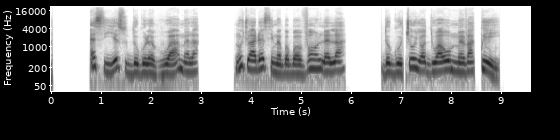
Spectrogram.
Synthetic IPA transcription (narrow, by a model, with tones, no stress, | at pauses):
e˦si˨je˦su˨d̪o˨ɡo˨lɛ˨βu˨a˨˦mɛ̃˨la˦ | ŋũ˦t͡ʃu˦a˨ɖɛ˦si˨mɛ̃˨ɡ͡bɔ˨ɡ͡bɔ˨vɔ̃˦lɛ˨la˦ | d̪o˨ɡo˨t͡ʃo˦jɔ˨d̪o˨a˨wo˦mɛ̃˨va˦k͡pe˦˨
